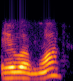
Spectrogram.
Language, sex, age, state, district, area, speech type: Sanskrit, male, 30-45, Karnataka, Vijayapura, urban, conversation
